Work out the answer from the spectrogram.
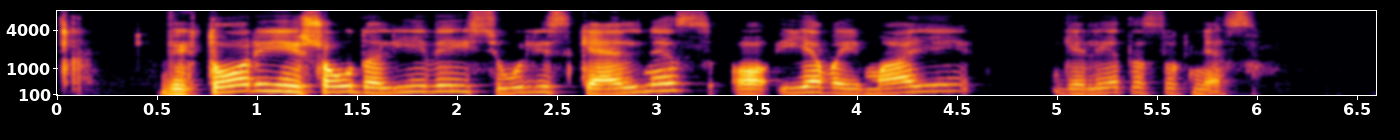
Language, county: Lithuanian, Klaipėda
